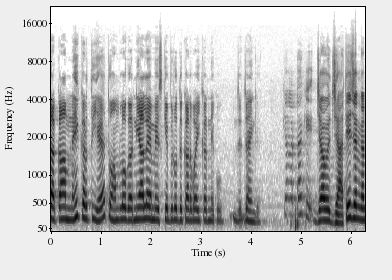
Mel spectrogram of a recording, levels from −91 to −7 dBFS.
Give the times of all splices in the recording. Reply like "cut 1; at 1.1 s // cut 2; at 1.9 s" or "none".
none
